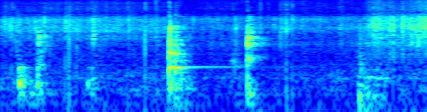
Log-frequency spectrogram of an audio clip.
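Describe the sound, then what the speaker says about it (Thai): Herbs and aromatics sizzle in a little hot oil as they are stir-fried for Thai larb, a steady crackling hiss broken by sharp scrapes and clacks of a utensil against the pan, close and with no talking. "ผัดให้เครื่อง สมุนไพรเราหอมก่อนนะครับผม"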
